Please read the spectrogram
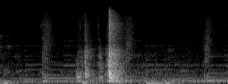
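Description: Background music playing, with a few short cuts of scissors through plastic vacuum-sealer bag film, the loudest about a second in.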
